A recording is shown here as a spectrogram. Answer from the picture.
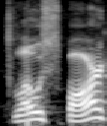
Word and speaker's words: fluorspar: Literally I I mean it was actually when you brought it up to me I was like how do you even pronounce that? It's Flow Spar.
